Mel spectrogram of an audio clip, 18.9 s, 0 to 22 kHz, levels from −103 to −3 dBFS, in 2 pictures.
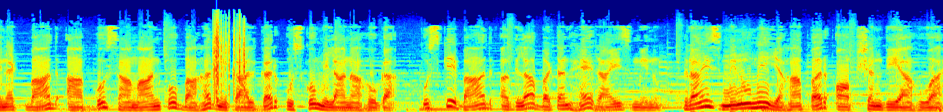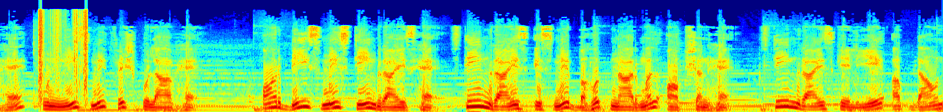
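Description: Cable scratch noise appears from 2.13 to 2.47 s and from 9.82 to 10.31 s. Harsh rustling bursts sit about level with the sound. A worn connector being moved is the likely cause.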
